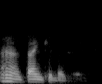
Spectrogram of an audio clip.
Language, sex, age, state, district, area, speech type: Tamil, male, 18-30, Tamil Nadu, Thanjavur, rural, conversation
